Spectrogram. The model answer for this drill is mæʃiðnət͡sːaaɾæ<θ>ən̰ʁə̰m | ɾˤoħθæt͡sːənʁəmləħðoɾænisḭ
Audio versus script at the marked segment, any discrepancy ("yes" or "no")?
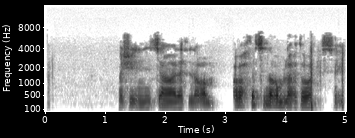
no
